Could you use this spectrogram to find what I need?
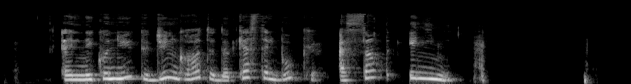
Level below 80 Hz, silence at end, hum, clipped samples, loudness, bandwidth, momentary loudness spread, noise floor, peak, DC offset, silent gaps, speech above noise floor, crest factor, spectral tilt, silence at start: -56 dBFS; 0.45 s; none; under 0.1%; -18 LUFS; 11.5 kHz; 22 LU; -81 dBFS; -2 dBFS; under 0.1%; none; 64 dB; 16 dB; -6 dB/octave; 0.6 s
